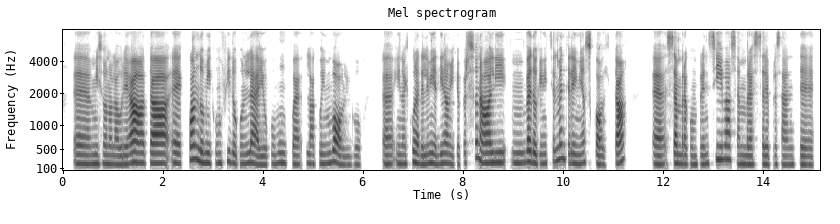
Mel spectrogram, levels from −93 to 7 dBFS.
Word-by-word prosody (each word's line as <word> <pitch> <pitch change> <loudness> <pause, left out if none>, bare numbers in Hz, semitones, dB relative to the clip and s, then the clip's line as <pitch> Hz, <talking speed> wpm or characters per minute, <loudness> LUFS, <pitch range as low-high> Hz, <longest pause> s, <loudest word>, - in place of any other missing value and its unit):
ehm, 190 -1 -2
mi 190 0 -2
sono 190 0 -4
laureata 205 +2 +6
e 205 -2 -1
quando 275 -5 +4
mi 210 -1 -1
confido 205 0 -7
con 195 +1 -7
lei 190 -5 +1
o 175 - -7
comunque 195 0 -6
la 195 -2 -6
coinvolgo, 185 -4 -2 0.4
ehm, 185 0 -2
in 195 -1 -6
alcune 190 +3 -1
delle 185 0 -3
mie 200 -2 -1
dinamiche 195 -2 -4
personali, 210 - +2
mhmm, 210 0 -5
vedo 225 -2 +4
che 195 - -9
inizialmente 235 +7 -4
lei 200 0 -1
mi 190 +2 -4
ascolta, 200 +1 +2 0.5
ehm, 185 -1 0
sembra 190 -2 0
comprensiva, 190 +11 -2
sembra 185 -9 -4
essere 180 0 -5
presente 175 -1 -7
195 Hz, 135 wpm, -22 LUFS, 185-210 Hz, 0.5 s, laureata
